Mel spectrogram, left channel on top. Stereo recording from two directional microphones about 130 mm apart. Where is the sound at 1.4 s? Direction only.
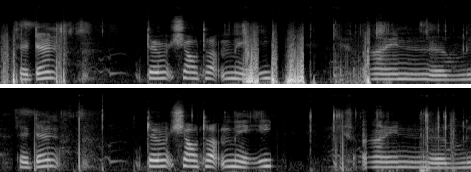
10° left (ahead or behind).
